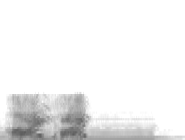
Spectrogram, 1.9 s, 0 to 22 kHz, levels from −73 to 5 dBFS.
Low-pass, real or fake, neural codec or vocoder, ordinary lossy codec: 7.2 kHz; real; none; none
